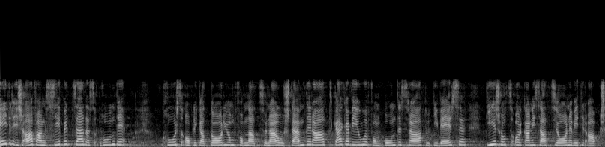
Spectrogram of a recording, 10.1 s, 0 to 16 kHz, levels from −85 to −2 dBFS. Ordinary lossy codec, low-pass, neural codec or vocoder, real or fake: none; 7.2 kHz; codec, 16 kHz, 16 kbps, FunCodec, trained on LibriTTS, 50 frames a second; fake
